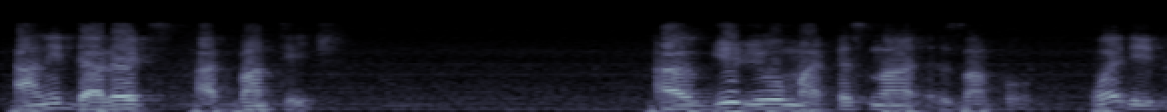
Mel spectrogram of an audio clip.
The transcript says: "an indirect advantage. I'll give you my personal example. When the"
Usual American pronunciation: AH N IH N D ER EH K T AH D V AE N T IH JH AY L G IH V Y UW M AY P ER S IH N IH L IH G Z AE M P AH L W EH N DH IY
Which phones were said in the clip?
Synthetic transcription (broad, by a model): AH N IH D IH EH K T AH D V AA N T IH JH AY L G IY V Y UW M AY P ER S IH N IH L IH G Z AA M P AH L W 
